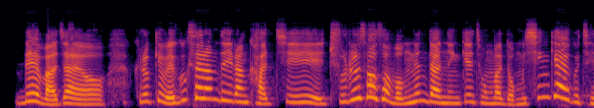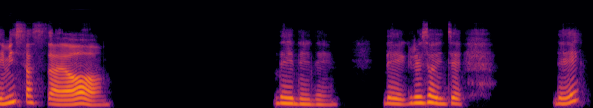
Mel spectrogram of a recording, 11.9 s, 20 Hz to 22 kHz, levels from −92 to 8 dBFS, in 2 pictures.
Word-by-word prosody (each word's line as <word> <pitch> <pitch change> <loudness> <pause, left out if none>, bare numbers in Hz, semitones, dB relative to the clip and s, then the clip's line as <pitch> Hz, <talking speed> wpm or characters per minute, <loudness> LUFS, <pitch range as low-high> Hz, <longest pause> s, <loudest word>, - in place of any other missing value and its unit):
네. 275 +6 +3
맞아요. 175 -2 +2 0.3
그렇게 270 +2 -4
외국 225 +9 +2
사람들이랑 330 -10 +3
같이 220 0 -1
줄을 295 - +1
서서 385 -6 +4
먹는다는 225 +1 +1
게 265 +5 -4
정말 205 -4 -3
너무 175 +2 -5
신기하고 415 - +2
재밌었어요. 195 - -1 1.6
네네네. 180 -6 -5 0.4
네. 195 -4 -4
그래서 225 +4 0
인제 200 -1 -4 0.9
네. 205 +9 -4
215 Hz, 245 characters per minute, -21 LUFS, 190-265 Hz, 1.6 s, 서서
